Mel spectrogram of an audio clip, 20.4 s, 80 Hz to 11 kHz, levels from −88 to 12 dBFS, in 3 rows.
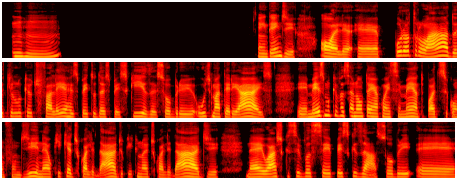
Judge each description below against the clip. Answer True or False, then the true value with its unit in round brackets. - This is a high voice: False (175 Hz)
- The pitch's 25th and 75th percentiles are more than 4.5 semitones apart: False (3.2 semitones)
